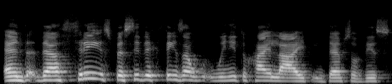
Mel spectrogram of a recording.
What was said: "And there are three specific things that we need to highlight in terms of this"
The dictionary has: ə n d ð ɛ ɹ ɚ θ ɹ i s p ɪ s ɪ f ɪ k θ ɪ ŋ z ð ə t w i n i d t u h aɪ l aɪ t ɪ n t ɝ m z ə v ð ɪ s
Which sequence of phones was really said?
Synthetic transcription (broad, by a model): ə n d ð ɛ ɹ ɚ θ ɹ i s p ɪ s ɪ f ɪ k θ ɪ ŋ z ð ə t w i n i d t u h aɪ l aɪ t ɪ n t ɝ m s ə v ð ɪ s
